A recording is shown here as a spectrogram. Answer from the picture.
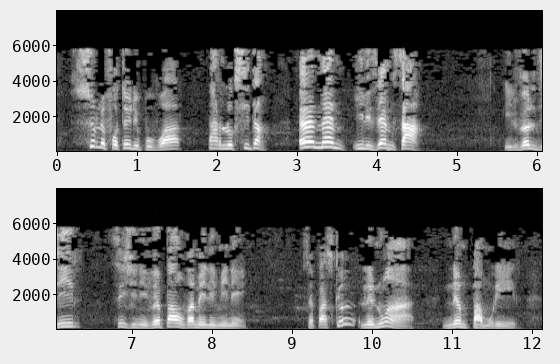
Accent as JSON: {"language": "French", "country": "DR Congo", "said": "je suis Congolais. Je suis de la RDC."}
